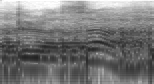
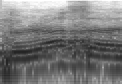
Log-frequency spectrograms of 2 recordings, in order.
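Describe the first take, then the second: First: The word ends with an audible h sound. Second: The word ends without an audible h sound. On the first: You created it. The speaker calls it right. "the correct way here means you created it" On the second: She created. The speaker calls it wrong. "is like a female term for creating"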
